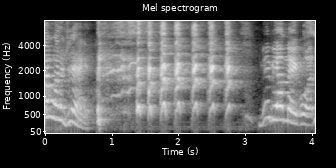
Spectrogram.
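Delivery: high, giggling through the words; laughing. Real, not acted. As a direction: laugh as you wish for the jacket. Laughs about wanting jacket.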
